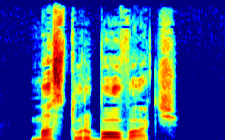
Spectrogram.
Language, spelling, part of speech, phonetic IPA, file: Polish, masturbować, verb, [ˌmasturˈbɔvat͡ɕ], Pl-masturbować.ogg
